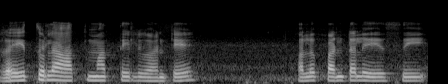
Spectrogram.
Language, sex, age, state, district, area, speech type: Telugu, female, 45-60, Telangana, Ranga Reddy, rural, spontaneous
